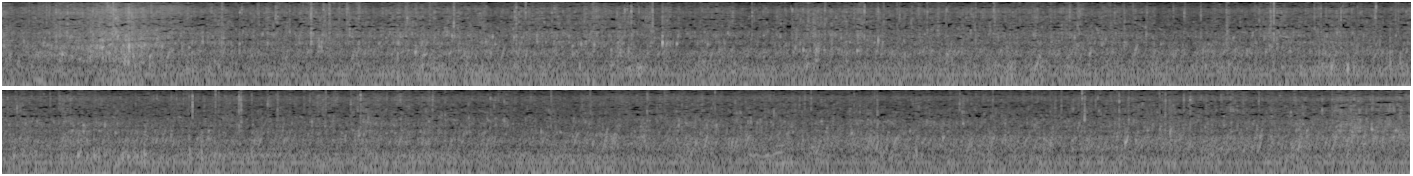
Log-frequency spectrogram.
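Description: A dense mass of hybrid magur catfish churning in shallow pond water: a steady patter of small splashes and trickling water, a little louder about a second in.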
